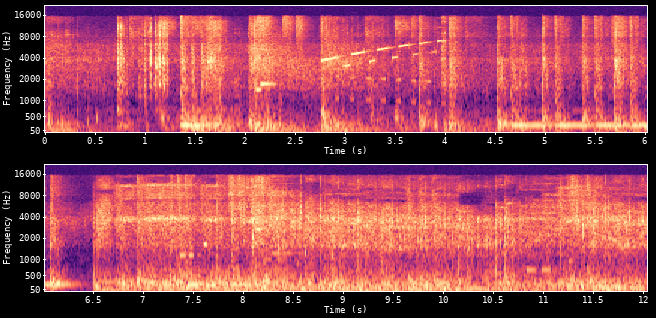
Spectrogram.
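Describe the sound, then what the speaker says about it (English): Laser missile fire in the game Cobalt: a flurry of sharp blasts and zaps with electronic tones, followed by a sustained noisy roar of energy weapons at a fairly low level. "Laser missile."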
